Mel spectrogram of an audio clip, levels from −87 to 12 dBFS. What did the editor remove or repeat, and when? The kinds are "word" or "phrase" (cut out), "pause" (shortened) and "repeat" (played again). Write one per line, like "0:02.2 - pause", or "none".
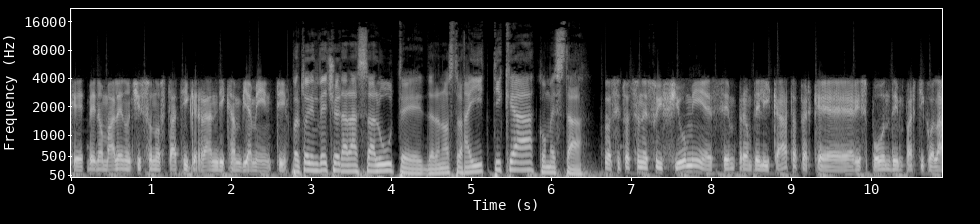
0:02.9 - word
0:03.4 - word
0:04.9 - word
0:08.5 - word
